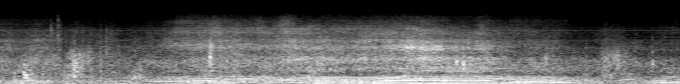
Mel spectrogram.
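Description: Car engine revving hard as the car drives past, rising in pitch and loudness to a peak about four seconds in, then falling away.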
